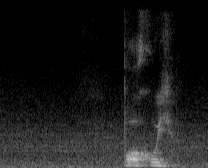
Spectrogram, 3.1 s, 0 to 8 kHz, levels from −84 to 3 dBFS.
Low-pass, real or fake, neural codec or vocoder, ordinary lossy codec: none; real; none; none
